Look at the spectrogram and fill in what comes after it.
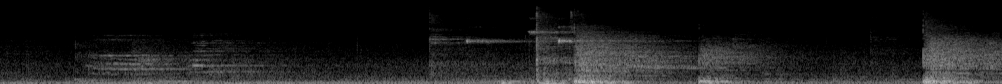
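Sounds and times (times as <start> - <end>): shoe squeak: 4.3 - 5.9.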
